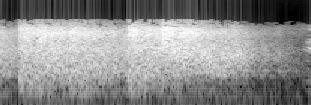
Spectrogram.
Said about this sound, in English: Watch out! He's pulled a gun! So have I!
